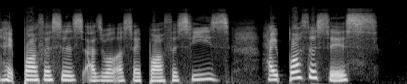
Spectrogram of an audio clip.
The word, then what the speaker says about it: hypothesis: Hypothesis hypothesis with a hissing sound at the end and a short e vowel sound before that is the singular form of this word.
